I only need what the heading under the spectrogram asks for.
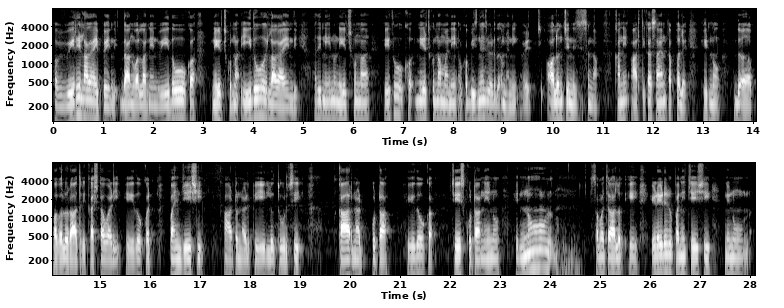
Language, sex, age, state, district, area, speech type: Telugu, male, 18-30, Telangana, Ranga Reddy, urban, spontaneous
